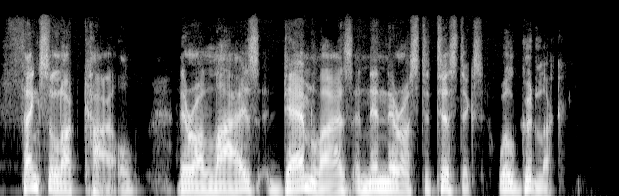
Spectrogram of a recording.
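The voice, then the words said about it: Put-on South African accent. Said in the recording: “I want to do my best South African accent.”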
